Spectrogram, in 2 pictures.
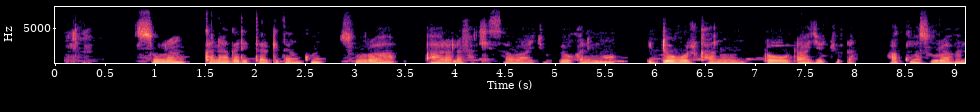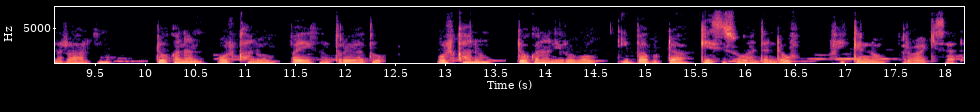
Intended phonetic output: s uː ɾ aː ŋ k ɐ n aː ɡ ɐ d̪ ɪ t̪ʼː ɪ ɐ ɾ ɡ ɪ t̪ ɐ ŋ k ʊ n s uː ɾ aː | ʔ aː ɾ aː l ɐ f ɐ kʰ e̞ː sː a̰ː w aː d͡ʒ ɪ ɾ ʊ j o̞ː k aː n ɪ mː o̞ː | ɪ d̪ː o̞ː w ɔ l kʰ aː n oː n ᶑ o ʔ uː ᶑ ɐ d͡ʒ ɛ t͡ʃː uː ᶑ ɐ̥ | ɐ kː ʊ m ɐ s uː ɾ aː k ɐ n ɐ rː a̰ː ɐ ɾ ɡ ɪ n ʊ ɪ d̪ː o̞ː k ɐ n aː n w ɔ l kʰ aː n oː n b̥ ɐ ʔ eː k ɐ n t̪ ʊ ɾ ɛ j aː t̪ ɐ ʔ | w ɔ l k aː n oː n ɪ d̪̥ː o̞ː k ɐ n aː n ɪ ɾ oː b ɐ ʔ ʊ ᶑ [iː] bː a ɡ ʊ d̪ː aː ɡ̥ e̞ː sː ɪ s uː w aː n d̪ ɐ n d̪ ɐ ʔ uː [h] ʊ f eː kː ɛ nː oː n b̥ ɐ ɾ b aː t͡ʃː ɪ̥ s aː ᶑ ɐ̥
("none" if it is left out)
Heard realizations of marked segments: iː, f

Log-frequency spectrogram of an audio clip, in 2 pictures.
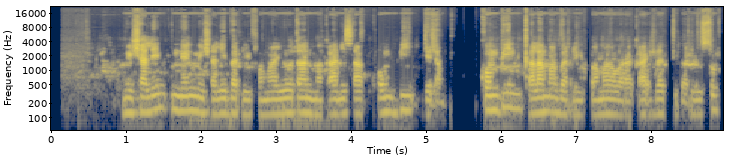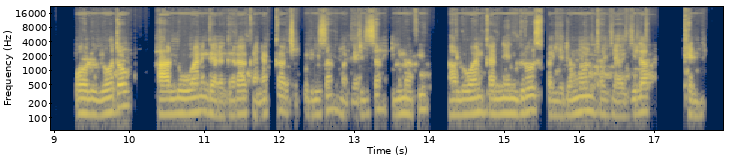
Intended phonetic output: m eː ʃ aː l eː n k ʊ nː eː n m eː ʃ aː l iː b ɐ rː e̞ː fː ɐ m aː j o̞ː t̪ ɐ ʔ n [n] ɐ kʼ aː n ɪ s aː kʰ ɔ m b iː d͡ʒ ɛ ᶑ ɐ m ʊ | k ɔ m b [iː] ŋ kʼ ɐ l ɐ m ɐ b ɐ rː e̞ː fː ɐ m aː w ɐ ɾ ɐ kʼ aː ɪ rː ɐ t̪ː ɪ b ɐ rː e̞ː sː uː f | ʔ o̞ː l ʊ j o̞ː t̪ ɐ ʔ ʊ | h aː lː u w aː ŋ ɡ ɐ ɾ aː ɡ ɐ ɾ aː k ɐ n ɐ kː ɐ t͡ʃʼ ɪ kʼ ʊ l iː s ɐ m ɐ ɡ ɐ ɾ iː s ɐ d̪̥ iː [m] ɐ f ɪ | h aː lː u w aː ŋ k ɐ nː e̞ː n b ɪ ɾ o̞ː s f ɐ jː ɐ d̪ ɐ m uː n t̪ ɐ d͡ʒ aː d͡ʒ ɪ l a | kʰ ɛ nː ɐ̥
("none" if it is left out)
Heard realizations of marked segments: m, iː, m

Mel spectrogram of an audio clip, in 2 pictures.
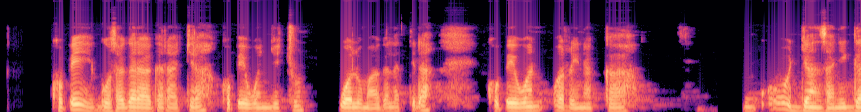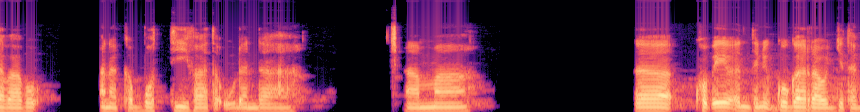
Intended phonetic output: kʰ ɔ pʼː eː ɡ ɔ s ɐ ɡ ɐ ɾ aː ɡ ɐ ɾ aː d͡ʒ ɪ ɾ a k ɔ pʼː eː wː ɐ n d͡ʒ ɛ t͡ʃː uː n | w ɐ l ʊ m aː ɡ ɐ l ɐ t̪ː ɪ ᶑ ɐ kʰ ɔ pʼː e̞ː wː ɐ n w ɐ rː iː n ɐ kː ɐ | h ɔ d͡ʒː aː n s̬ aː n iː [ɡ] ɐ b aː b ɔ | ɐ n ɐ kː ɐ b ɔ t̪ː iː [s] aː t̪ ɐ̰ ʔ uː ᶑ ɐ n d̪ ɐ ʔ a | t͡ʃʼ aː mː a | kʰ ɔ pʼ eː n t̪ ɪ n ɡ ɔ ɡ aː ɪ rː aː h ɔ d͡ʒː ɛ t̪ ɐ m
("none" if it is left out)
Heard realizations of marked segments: ɡ, f

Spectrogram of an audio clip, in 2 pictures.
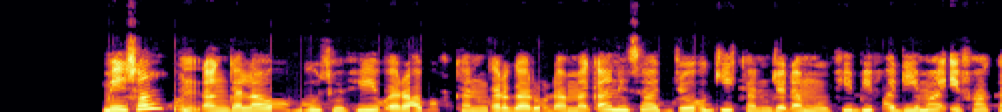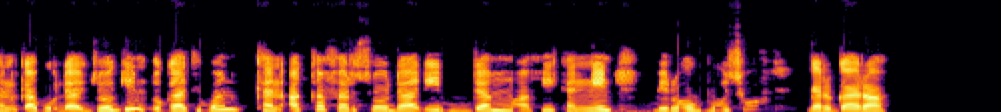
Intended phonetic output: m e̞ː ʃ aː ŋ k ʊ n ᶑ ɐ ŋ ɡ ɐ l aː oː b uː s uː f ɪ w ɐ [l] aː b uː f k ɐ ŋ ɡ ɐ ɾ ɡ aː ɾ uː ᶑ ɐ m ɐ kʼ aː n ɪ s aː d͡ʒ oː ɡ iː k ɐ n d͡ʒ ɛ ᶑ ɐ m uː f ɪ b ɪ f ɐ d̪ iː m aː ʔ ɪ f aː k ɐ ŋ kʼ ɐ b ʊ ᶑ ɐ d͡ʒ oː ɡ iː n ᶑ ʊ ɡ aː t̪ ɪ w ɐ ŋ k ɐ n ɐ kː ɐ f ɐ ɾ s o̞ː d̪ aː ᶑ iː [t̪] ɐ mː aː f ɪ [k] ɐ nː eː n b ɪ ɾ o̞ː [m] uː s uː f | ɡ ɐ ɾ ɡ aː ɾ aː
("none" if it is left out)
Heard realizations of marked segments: ɾ, d̪, k, b

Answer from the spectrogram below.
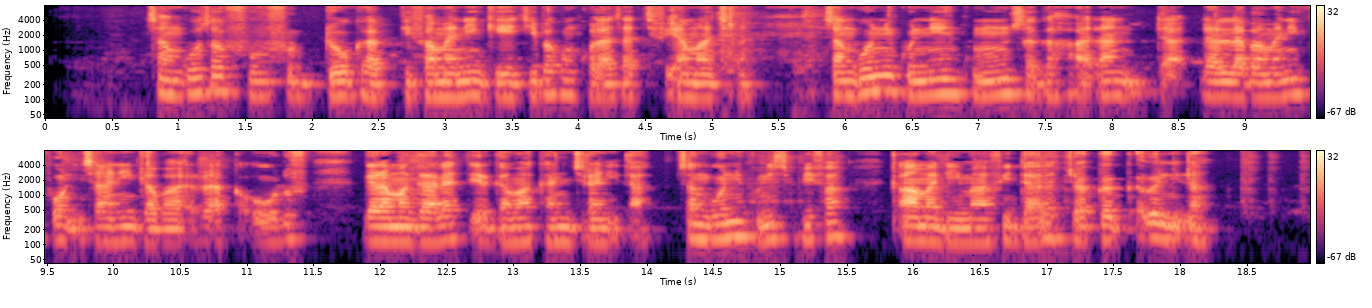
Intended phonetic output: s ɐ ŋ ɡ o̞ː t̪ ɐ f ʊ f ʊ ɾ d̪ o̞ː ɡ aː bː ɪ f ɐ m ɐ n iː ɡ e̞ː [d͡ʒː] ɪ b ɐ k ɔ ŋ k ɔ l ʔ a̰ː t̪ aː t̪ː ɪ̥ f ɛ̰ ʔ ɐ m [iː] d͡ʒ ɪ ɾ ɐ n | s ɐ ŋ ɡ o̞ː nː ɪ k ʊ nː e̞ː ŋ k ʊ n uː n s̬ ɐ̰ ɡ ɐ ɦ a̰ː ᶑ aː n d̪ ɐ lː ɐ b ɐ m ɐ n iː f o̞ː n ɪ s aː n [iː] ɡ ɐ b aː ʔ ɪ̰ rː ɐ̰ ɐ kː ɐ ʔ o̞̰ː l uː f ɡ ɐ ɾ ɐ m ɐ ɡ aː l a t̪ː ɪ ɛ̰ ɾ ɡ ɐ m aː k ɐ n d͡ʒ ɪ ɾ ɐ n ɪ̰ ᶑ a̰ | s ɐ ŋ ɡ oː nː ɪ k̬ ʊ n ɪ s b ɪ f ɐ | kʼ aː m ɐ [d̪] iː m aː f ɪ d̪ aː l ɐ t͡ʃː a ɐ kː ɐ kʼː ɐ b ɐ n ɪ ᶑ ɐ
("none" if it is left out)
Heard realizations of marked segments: d͡ʒ, aː, iː, d̪

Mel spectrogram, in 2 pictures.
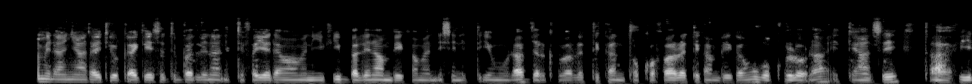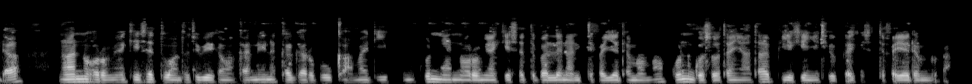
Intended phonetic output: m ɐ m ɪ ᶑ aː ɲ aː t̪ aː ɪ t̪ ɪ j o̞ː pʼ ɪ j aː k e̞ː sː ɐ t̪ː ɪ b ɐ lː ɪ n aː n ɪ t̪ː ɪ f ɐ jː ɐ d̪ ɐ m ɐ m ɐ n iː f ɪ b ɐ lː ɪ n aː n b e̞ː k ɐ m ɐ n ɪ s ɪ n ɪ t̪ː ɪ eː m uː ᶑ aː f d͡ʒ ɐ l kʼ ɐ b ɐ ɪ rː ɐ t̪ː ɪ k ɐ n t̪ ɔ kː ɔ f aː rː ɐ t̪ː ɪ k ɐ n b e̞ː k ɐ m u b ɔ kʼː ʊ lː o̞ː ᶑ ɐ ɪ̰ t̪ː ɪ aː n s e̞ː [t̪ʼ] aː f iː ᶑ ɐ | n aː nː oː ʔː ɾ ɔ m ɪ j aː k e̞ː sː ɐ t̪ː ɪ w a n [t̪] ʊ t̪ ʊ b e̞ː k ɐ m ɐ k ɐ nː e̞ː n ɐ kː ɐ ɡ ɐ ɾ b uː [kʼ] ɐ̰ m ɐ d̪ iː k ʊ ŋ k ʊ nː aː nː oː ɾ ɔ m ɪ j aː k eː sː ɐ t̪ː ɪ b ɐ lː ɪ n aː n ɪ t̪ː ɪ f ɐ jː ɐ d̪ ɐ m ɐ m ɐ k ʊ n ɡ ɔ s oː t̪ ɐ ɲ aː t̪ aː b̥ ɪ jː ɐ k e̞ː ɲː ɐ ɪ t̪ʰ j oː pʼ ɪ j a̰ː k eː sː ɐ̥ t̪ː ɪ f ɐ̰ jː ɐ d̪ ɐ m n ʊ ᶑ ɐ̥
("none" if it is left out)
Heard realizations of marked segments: t̪ʼ, t̪, kʼ

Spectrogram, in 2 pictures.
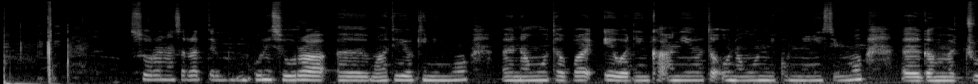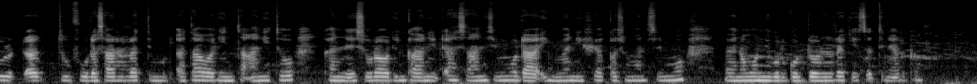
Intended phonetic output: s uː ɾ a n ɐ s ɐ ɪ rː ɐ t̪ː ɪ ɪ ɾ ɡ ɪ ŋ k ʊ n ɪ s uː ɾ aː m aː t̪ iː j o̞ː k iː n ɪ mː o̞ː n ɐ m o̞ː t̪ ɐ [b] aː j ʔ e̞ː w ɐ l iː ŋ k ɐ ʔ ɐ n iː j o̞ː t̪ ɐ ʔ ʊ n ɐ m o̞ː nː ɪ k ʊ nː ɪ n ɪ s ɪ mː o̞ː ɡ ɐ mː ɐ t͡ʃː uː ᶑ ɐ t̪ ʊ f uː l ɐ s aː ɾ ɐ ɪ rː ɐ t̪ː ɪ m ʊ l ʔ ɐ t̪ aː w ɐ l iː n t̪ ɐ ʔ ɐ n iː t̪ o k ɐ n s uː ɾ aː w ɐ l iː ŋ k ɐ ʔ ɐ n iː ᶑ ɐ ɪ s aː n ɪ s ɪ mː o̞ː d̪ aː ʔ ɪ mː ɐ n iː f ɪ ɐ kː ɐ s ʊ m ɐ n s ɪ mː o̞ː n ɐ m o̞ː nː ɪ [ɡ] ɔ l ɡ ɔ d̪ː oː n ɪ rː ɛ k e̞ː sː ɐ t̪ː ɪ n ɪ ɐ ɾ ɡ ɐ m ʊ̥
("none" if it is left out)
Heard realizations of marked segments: b, ɡ

